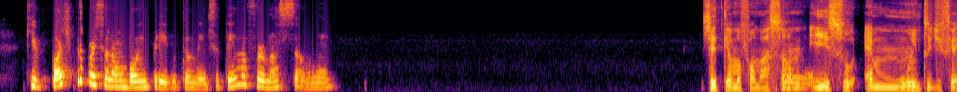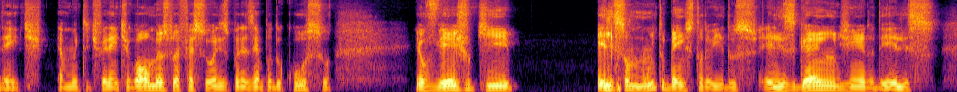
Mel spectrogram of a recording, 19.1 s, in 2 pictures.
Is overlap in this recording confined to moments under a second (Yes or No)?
Yes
